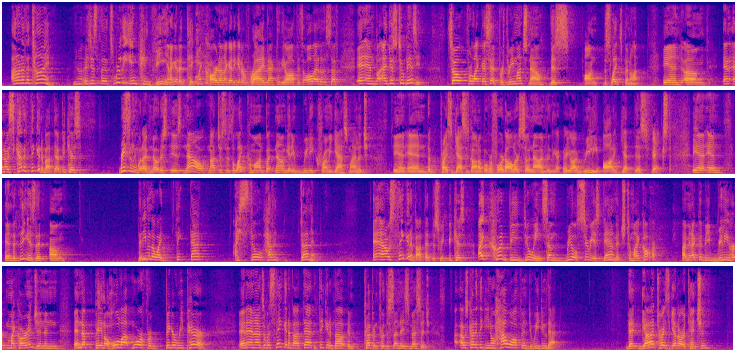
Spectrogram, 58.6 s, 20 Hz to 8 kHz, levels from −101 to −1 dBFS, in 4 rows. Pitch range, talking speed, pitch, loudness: 180-250 Hz, 215 wpm, 210 Hz, -24 LUFS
